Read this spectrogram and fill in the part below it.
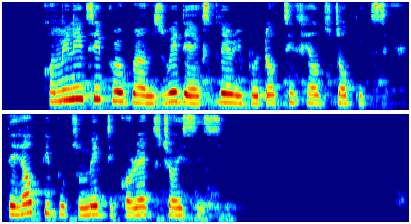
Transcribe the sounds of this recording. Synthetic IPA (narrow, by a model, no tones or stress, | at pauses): kʰɔmjunitipɹoɡɹãmswɛdeɛksplẽnɹipɹodʌk̚tiv̥hɛlθtɔpiks | deɦɛlˠpːipl̩ˠtʰumek̚dəkʰɔɹɛk̚tt͡ʃɔɪsɛs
